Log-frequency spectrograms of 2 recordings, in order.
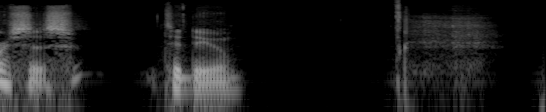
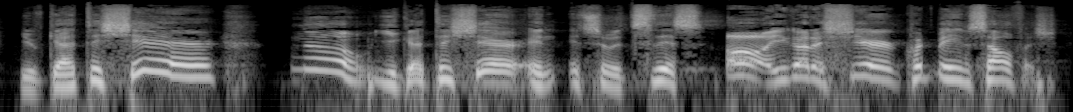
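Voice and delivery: high, louder scolding parent voice; nagging parent; 8 semitones higher, 5 dB louder than usual. Retold or imitated. Parent scolding a child to share, high and insistent. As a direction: lecture the kid to share. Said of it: "we always have to teach our children".

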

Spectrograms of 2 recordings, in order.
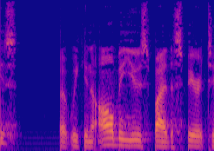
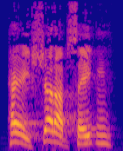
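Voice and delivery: loud hammed-up snap; a father's mock yell at his daughter, loud and over the top; 5 semitones higher, 12 dB louder than usual. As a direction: pretend to shout at your daughter. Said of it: "That's a little over the top".

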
